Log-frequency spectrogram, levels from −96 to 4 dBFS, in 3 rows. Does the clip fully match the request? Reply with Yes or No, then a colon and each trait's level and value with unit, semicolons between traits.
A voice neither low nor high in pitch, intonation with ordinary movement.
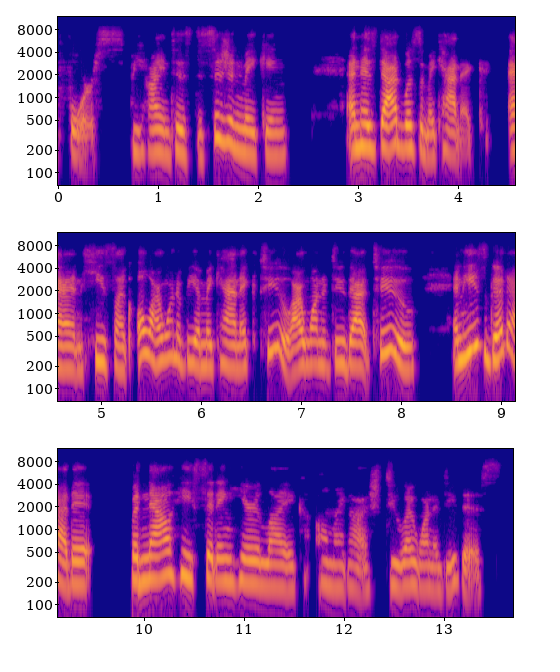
No: high, 200 Hz; average, 3.8 semitones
